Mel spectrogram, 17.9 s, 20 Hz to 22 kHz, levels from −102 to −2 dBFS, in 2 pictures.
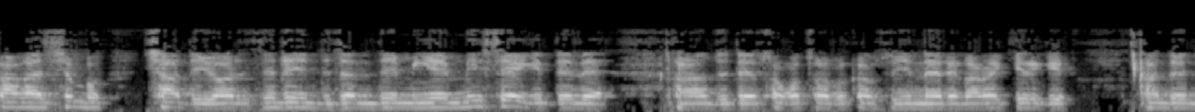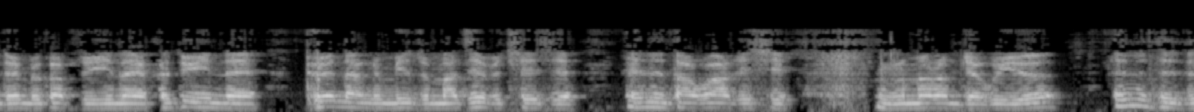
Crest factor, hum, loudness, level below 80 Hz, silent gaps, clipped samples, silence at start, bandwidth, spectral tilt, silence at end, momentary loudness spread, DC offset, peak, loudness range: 20 dB; none; -29 LUFS; -64 dBFS; none; under 0.1%; 0 s; 8.4 kHz; -5 dB/octave; 0 s; 8 LU; under 0.1%; -10 dBFS; 2 LU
